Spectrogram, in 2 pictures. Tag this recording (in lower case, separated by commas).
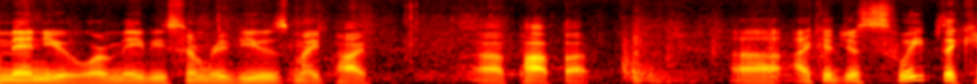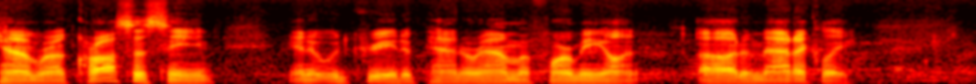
speech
